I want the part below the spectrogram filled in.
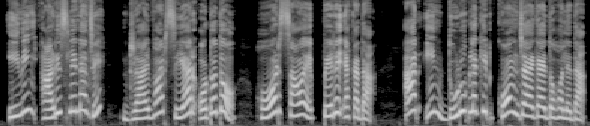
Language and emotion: Santali, angry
